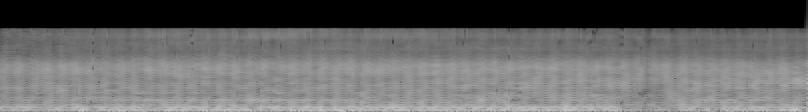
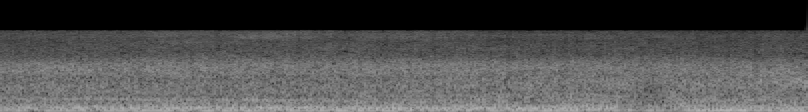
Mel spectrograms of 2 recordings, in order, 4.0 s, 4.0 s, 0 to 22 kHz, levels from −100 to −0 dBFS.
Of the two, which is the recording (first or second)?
second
